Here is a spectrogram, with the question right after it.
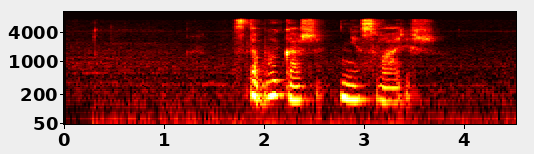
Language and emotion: Russian, sad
